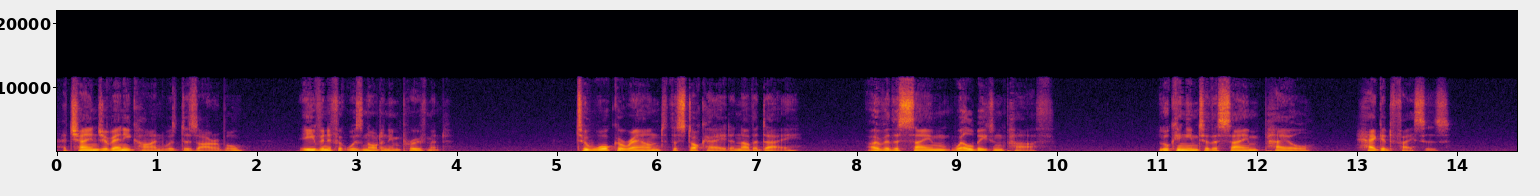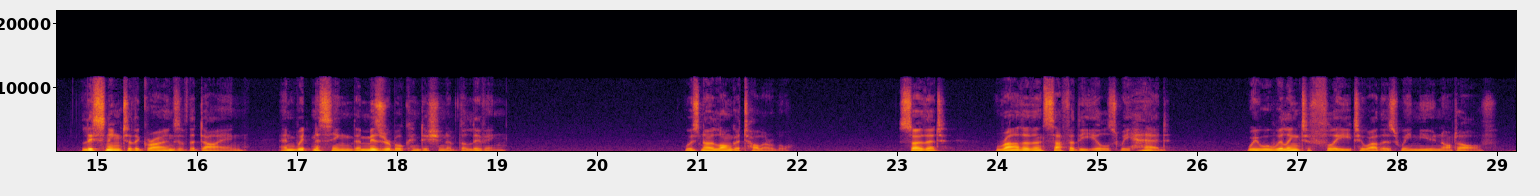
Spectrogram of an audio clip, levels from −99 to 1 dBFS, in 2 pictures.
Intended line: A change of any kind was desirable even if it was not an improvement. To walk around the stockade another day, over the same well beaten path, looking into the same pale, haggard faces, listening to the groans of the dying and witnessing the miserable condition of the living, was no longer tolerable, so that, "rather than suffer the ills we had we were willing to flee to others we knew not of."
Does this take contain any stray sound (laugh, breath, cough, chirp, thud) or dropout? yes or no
no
